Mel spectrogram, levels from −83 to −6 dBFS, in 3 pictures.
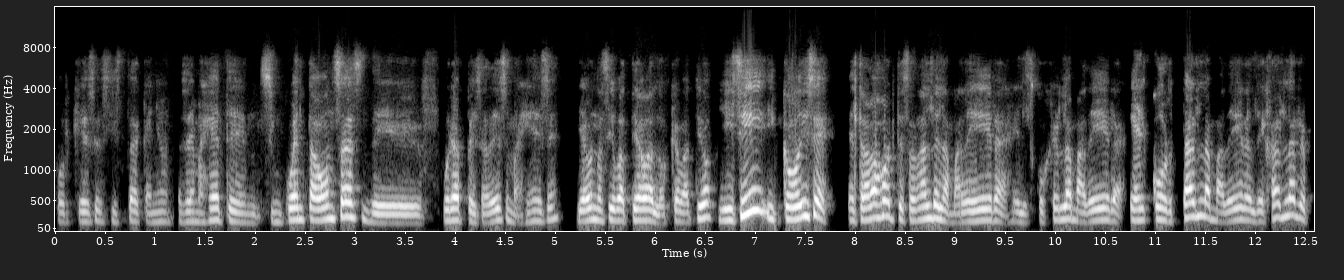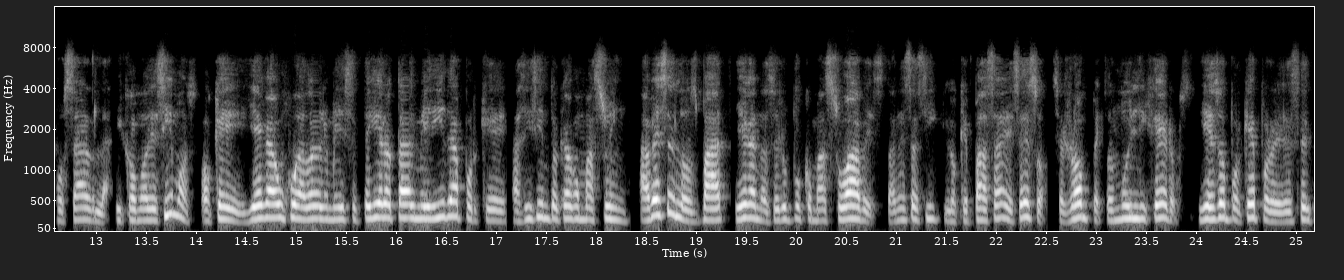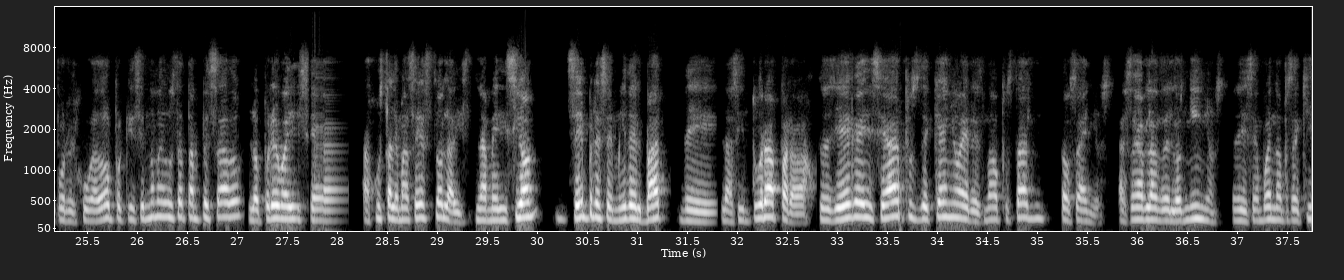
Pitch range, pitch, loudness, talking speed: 175-215 Hz, 195 Hz, -17 LUFS, 240 wpm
